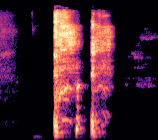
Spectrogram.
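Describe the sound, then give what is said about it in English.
A short burst of coughing fit: two or three harsh, raspy coughs in quick succession, loud against an otherwise quiet background with no talking. “I had a coughing fit.”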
